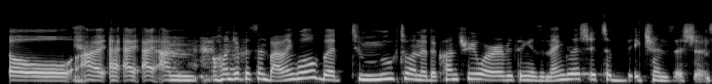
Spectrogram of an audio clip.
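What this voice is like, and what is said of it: Slight Quebec French accent. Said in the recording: “I come from Quebec. It's mostly French here. Might hear it in my accent a little bit”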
